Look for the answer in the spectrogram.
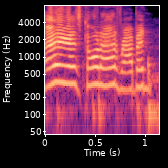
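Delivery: very high, loud put-on male voice.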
